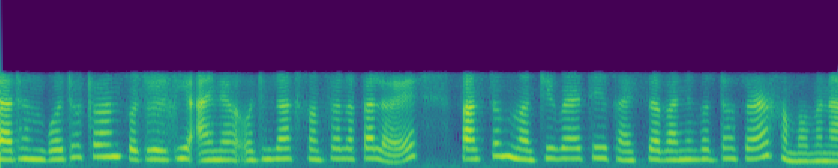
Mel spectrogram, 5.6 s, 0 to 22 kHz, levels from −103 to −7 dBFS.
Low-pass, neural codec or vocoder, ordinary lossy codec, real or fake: 3.6 kHz; codec, 24 kHz, 0.9 kbps, WavTokenizer, large speech release; none; fake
